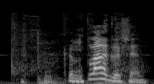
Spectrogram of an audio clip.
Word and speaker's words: conflagration: Gray, not gra. Oh. It's gray.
